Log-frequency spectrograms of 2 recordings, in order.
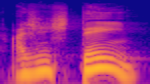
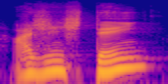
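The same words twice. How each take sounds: The two takes are said the same way.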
